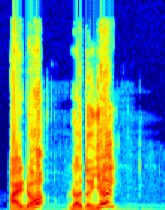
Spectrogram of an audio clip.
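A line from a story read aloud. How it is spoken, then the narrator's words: Shouted loudly while chasing. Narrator (Vietnamese): Anh vội vã vừa đuổi theo vừa hét lớn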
